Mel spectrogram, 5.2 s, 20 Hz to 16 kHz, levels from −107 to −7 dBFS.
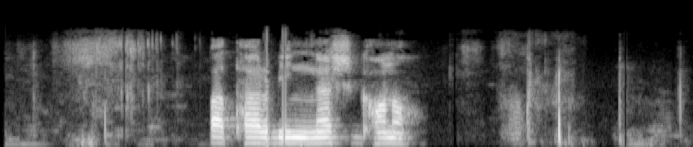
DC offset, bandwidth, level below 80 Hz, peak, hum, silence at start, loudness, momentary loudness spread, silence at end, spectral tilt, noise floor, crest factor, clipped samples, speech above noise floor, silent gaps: under 0.1%; 6.8 kHz; -58 dBFS; 0 dBFS; none; 0.6 s; -17 LUFS; 23 LU; 1.2 s; -7 dB/octave; -59 dBFS; 20 dB; under 0.1%; 44 dB; none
